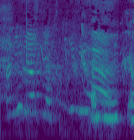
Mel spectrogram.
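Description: Young children's high-pitched voices calling out in short bursts during play, the loudest call about one and a half seconds in.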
